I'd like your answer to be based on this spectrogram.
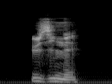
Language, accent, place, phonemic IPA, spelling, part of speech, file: French, France, Lyon, /y.zi.ne/, usiner, verb, LL-Q150 (fra)-usiner.wav
- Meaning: 1. to machine 2. to manufacture (using machinery)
